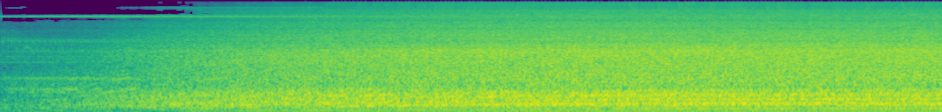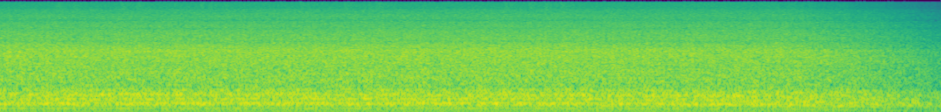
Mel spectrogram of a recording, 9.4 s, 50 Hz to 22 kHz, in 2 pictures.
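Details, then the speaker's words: Greenworks 60V electric mower fitted with cross (X) blades, retightened to reduce vibration. Steady motor whir spins up and holds an even pitch with no wobble or throb; it felt much better: blades running smooth and balanced. "That felt much better. Okay guys, so we're gonna go ahead and mow our lawn with this."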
